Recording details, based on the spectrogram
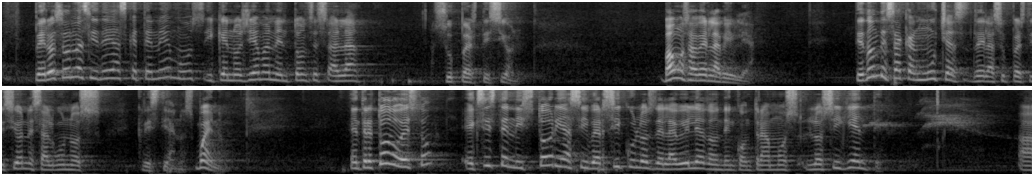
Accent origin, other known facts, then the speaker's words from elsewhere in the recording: Puebla, Mexico; Hay una iglesia en Puebla, de donde soy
